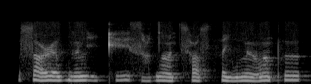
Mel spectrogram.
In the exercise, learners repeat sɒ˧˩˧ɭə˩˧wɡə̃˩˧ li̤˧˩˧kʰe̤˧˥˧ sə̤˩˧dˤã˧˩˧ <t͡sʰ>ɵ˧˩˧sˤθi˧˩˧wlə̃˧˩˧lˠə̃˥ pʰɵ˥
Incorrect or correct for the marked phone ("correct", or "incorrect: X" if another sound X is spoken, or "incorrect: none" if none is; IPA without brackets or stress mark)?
correct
